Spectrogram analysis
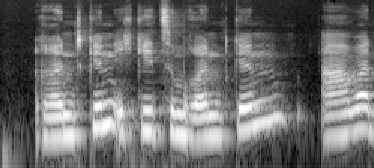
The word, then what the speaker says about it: Röntgen: denn tatsächlich wird rönken im Infinitiv wie ein G ausgesprochen aber wenn man es konjugiert wird es wie ein ch ausgesprochen Röntgen ich gehe zum Röntgen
